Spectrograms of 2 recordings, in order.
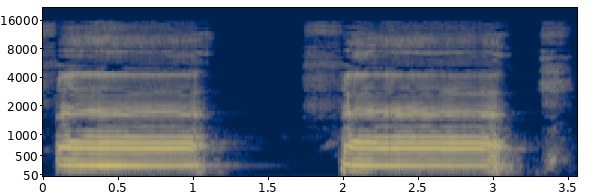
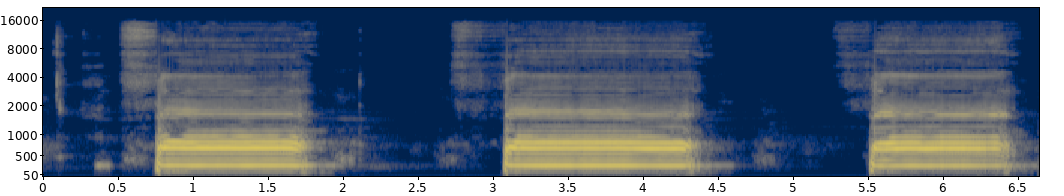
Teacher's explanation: নিচের ঠোঁটের পেট সামনে উপরে ২ দাঁতের আগার সঙ্গে লাগাইয়া ফা, হাতে বাতাস জারি থাকবে।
